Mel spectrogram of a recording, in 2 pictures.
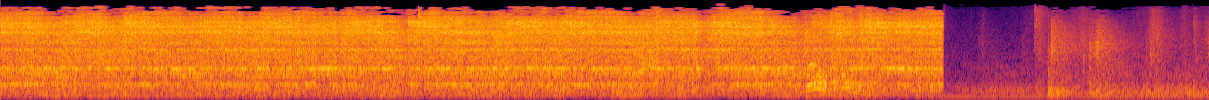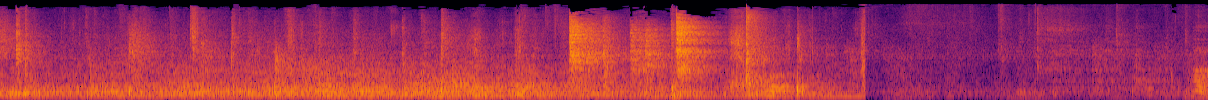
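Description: Loud machinery noise: a steady rushing sound with whistling tones that cuts off abruptly about nine seconds in. A low steady machine hum follows, with scattered knocks and clanks as the vacuum chamber is moved, and it stops suddenly a few seconds before the end.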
